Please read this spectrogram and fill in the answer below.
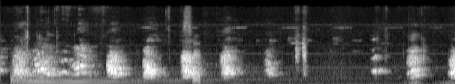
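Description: A dog barking repeatedly, about two barks a second, pausing briefly about two-thirds of the way through before barking again.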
